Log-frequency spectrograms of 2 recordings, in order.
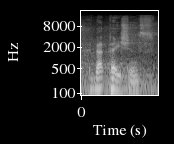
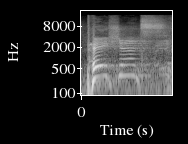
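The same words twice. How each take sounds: First: Said in the usual way. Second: "patience" thrown out high and a little louder. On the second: Shown as a demonstration. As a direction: call out "patience" so the church answers loud. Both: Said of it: "You gotta say that loud".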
